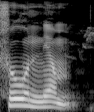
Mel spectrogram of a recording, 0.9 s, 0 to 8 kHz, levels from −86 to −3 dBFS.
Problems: background sounds at intervals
